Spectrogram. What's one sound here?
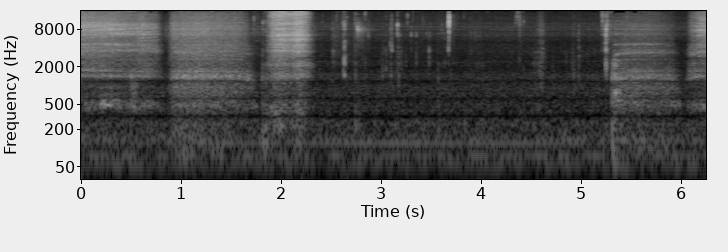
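A man loudly slurps noodles close to a microphone.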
